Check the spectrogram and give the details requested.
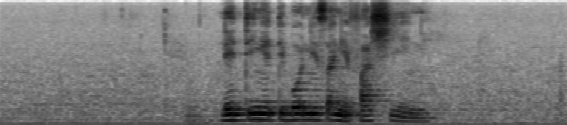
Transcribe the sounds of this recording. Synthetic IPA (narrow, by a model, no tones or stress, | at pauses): letʼiɲɛtʼiɓonisaŋɛfaʃiːni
